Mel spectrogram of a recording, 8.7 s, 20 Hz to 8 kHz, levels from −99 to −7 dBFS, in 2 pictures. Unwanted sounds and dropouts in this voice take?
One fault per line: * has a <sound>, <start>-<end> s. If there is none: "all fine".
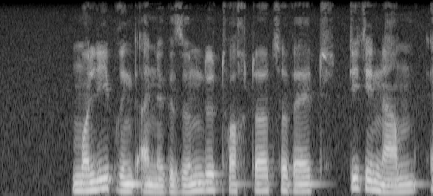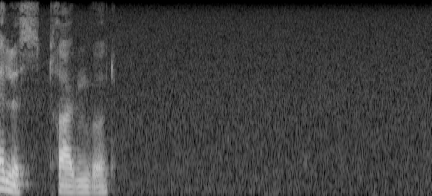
all fine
